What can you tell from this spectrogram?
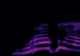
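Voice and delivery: high, soft-edged indignant squeal; outraged disbelief. Acted. Sister-in-law stung by an insult, outraged. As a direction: throw it back as an offended high question.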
